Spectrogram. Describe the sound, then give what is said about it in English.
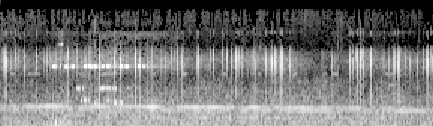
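Wi-Fi network signals from homes and businesses, recorded by Frank Swain and Daniel Jones with smartphone-enabled hearing aids while walking down streets in London, turned into sound: a steady, dense wash of crackling static dotted with sustained electronic beeping tones at a couple of pitches, with no voices throughout. “These crackles and beeps are Wi-Fi networks.”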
